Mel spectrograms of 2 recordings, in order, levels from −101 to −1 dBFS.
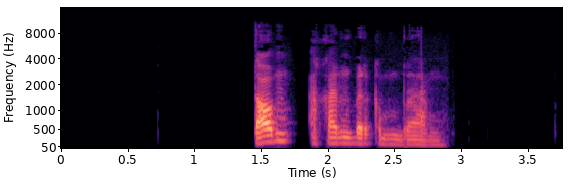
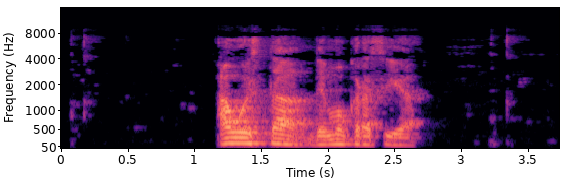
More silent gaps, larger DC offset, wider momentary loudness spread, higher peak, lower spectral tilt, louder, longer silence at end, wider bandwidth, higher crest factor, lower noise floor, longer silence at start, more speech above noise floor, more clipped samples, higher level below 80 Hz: first, 1.77-1.86 s vs none; neither; about the same, 15 LU vs 14 LU; about the same, -4 dBFS vs -6 dBFS; about the same, -7 dB/octave vs -6 dB/octave; about the same, -25 LUFS vs -24 LUFS; about the same, 0.9 s vs 1 s; first, 9.4 kHz vs 7.6 kHz; about the same, 24 dB vs 22 dB; first, under -90 dBFS vs -82 dBFS; first, 1.45 s vs 1.15 s; first, over 65 dB vs 59 dB; neither; second, -74 dBFS vs -60 dBFS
